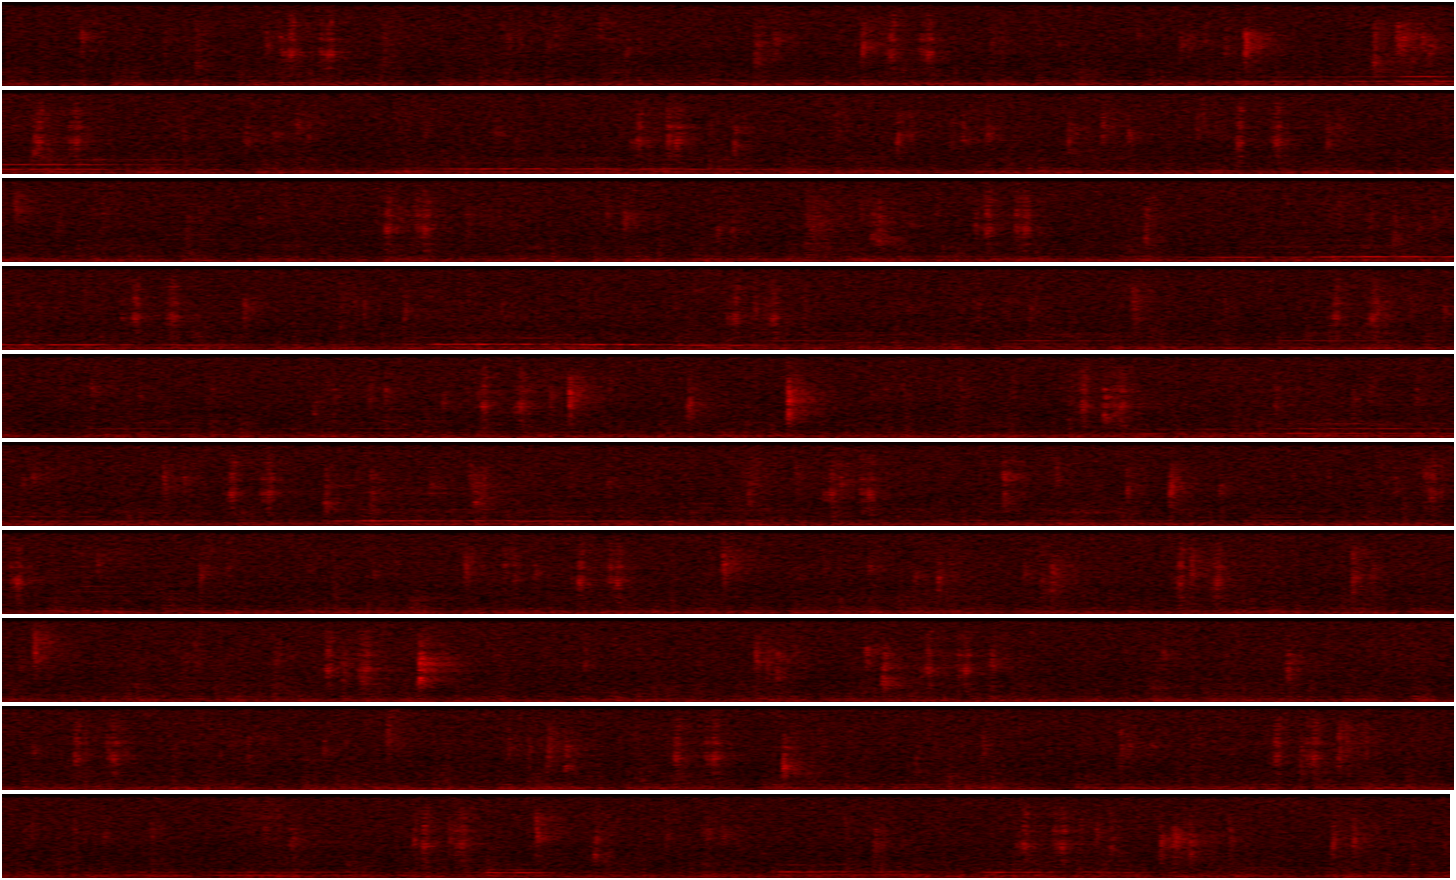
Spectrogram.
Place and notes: Mountain blvd. Oakland - rain and alarm clock
listening to a rain and alarm clock
*** from Js office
